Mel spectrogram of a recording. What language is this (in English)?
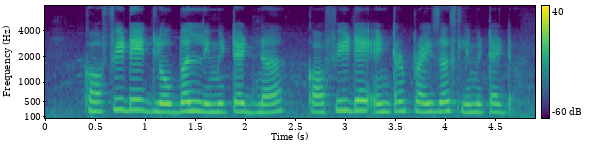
Kannada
